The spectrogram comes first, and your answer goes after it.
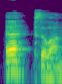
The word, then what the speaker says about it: epsilon: Right after delta, we get epsilon. Epsilon, as in delta.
